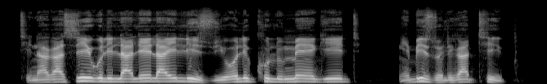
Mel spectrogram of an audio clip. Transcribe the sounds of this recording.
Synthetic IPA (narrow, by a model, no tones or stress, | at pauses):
tʰinaɣasiɣulilalɛlailizwiolikʰulumɛɣitʰi̥ | ŋeβizɔliɣatʰiːǃu̥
